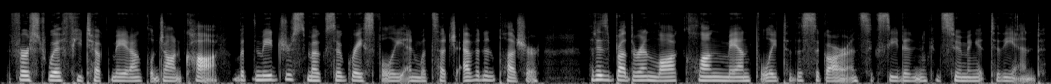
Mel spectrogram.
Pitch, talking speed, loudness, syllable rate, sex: 180 Hz, 215 wpm, -21 LUFS, 5.9 syllables/s, female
